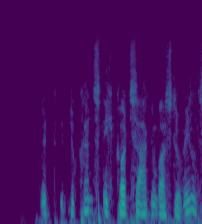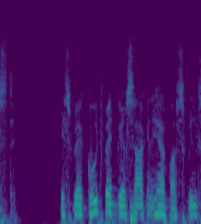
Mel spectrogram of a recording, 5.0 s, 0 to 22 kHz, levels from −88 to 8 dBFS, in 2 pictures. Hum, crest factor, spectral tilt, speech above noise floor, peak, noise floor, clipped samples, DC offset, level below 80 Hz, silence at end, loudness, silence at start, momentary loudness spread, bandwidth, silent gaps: none; 22 dB; -7 dB/octave; 37 dB; -20 dBFS; -79 dBFS; under 0.1%; under 0.1%; -56 dBFS; 0 s; -43 LUFS; 0.5 s; 12 LU; 13.5 kHz; none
